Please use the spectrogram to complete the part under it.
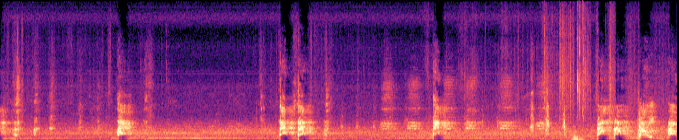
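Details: Charlie the Australian Terrier, noted for a barking problem, gives scattered barks separated by long pauses, then a flurry of quicker, choppier yips and whimper-like sounds toward the end, with rustling and handling noise.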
